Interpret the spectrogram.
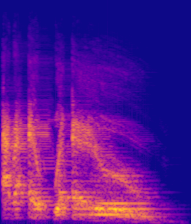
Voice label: Male Mech Death

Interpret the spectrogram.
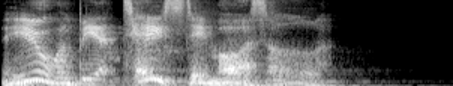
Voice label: Female Dragon Boss Idle; Onyxia

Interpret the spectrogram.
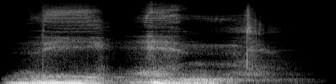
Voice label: Male Old God Creature Attack

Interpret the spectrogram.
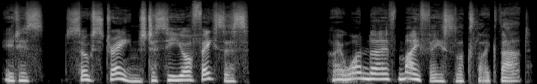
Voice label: Blood Elf, Boss Idle

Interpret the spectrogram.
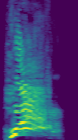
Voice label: Female Murloc Attack

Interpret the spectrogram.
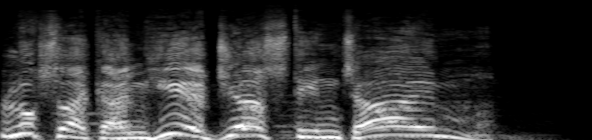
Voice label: Male Dragon

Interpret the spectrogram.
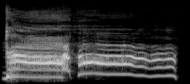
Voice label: Male Human Death

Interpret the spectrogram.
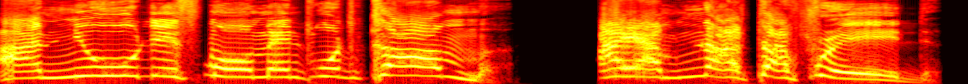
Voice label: Male Troll; Brukan

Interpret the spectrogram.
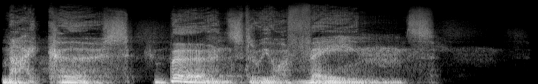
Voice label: Male Old God Creature

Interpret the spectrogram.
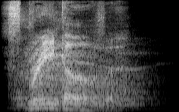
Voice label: Male Elemental Attack

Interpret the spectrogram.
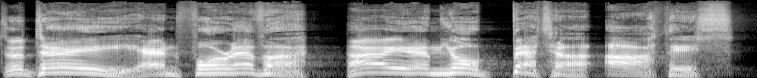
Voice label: Male Night Elf Start; Arthas

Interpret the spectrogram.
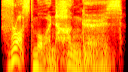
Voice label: Male Human, Hero Power

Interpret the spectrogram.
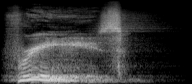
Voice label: Androgynous Faceless Attack

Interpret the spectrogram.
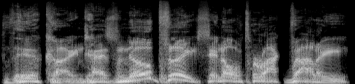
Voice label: male orc, Bark; CaptainGalvangar

